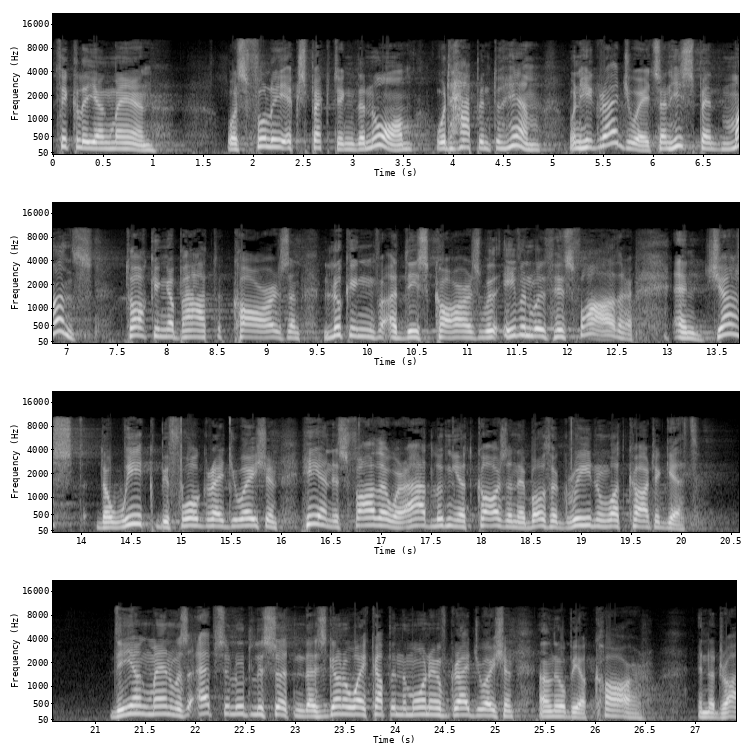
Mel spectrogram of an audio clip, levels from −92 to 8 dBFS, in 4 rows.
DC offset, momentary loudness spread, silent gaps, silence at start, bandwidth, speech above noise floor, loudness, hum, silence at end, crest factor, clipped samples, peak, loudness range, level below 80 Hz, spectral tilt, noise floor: under 0.1%; 7 LU; none; 0.05 s; 11 kHz; 41 dB; -13 LUFS; none; 0 s; 12 dB; 0.1%; 0 dBFS; 2 LU; -50 dBFS; -6.5 dB/octave; -53 dBFS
